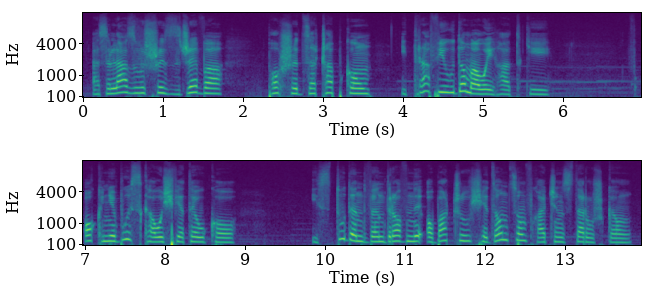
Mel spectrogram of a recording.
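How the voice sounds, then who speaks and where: A woman reading a folk tale as an audiobook in slow, even storytelling. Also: on the high side, clean tone, no echo. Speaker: audiobook reader. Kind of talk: scripted storybook narration.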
